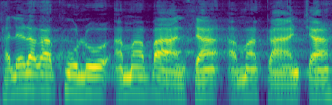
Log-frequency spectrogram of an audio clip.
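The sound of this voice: His tone is bright and sharp. The man speaks at a fairly slow pace with fairly even intonation.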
